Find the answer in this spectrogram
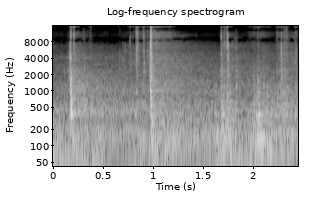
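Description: Two sharp clicks under a second apart as a wooden door's metal lever handle and latch are handled, over low rumbling handling noise.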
